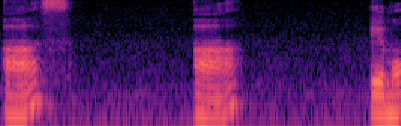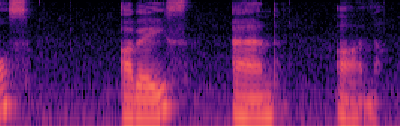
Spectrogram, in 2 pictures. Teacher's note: Remember that the H is silent in Spanish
